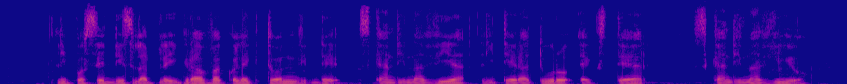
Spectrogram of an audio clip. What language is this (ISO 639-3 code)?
epo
